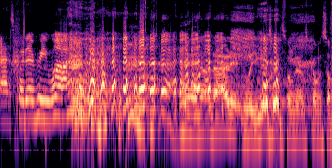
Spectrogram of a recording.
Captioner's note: laughs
